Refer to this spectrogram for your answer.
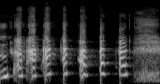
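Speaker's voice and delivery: a burst of high shrieking laughter; high-pitched laugh. Real, not acted. Cracking up at a meme of pelvic thrusts, high laugh. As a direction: crack up hard at the memory.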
